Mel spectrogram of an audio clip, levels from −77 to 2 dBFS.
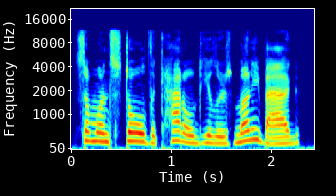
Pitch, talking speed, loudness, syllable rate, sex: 215 Hz, 195 wpm, -16 LUFS, 5.8 syllables/s, female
